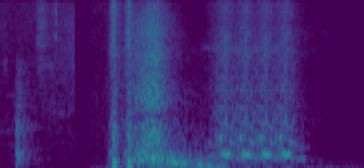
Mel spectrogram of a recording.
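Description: Short chapter-title sound effect that comes in suddenly about half a second in, ending in a quick run of pulsing notes.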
